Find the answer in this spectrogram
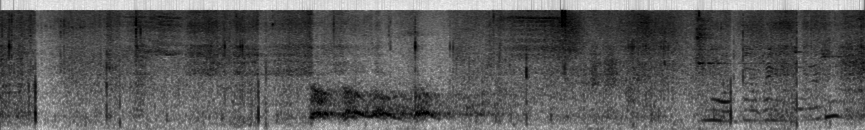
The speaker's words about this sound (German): Das hier so schwer atmet, ist übrigens ein Hundevieh.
